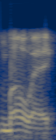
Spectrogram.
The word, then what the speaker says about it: moe: OE o yeah that Mo it's pronounced Mo but yeah where is that Mo it's basically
